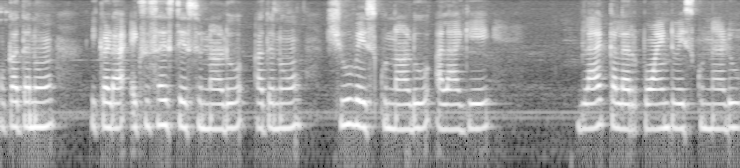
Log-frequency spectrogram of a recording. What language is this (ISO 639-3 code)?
tel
